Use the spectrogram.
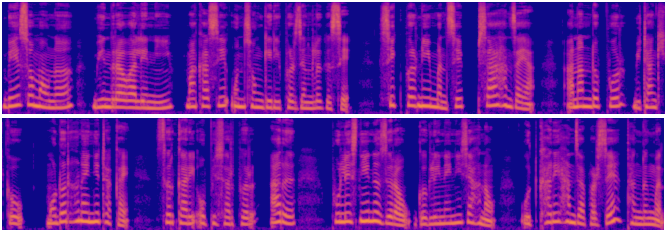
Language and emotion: Bodo, neutral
